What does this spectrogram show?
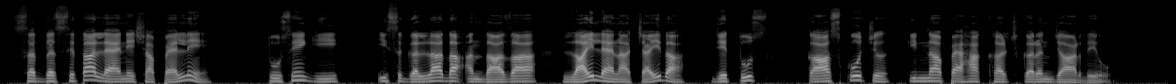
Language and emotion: Dogri, neutral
